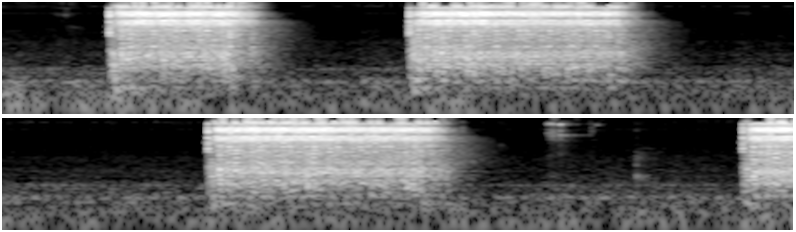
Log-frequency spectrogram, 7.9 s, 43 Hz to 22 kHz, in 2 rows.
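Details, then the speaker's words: 1984 Honda CBX750 restoration, first crank after reassembly with new-painted rebuilt starter, plugs out, no exhaust pipes, priming oil: short even bursts of starter whir with no clunks or grinding; engine spins over freely with spark present. "Yeah, it's cranking over okay. It doesn't sound like it is. Scared me for a second, holy shit. But everything's cranking over."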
